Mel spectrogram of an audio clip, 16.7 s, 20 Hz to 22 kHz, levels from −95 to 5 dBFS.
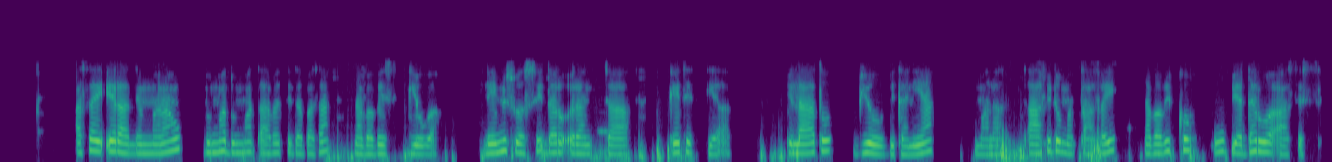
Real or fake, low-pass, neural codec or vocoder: fake; 5.4 kHz; codec, 16 kHz, 8 kbps, FunCodec, trained on Chinese and English, 25 frames a second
